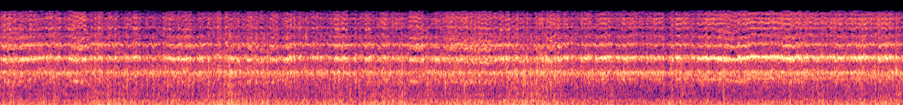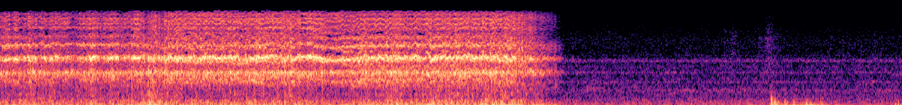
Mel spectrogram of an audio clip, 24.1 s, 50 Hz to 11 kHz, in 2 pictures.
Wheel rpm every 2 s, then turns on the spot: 230, 230, 230, 230, 230, 230, 230, 220, 200, 130, 0, 0.
none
